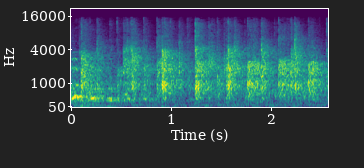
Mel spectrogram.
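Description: Hands clap steadily for a couple of seconds, a dense run of sharp, closely spaced claps at a brisk, fairly even rhythm, moderately loud with no voices.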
